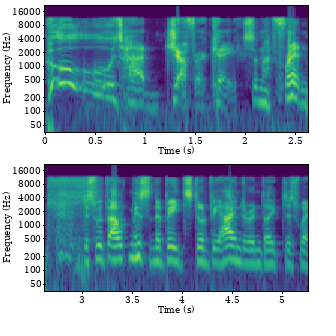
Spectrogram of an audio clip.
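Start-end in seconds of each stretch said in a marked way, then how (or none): 0.0-2.1 play-acted slow furious voice. Retelling how she turned to everybody after one was dropped, imitating an angry question. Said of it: "really angrily turned to everybody and went".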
